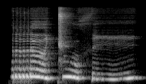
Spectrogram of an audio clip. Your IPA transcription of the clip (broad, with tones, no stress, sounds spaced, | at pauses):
r əː˥˨ c u˥˨ θ iː˨˩˦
